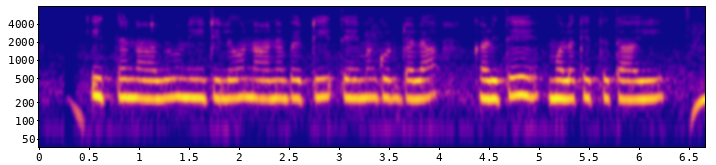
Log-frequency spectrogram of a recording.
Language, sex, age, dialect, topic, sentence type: Telugu, female, 25-30, Southern, agriculture, statement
